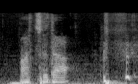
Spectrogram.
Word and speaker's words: Mazda: Mutatom a Mazdát, merthogy ugye hát ez is egy japán márka és egyáltalán nem úgy szól, ahogy egyébként ennek szólnia kéne, vagy ahogy mi mondjuk ez a Mazda helyes kiejtésse. Macuda.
